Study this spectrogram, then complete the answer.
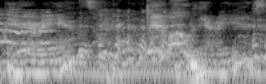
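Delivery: low, smug self-satisfied finds; smug Waldo circler. Retold or imitated. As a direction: gloat over each find.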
